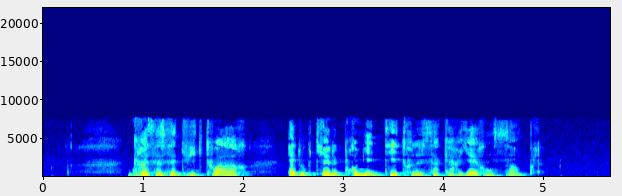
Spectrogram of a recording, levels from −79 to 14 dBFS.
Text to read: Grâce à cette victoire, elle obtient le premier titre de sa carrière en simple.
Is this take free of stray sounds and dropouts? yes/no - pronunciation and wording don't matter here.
yes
